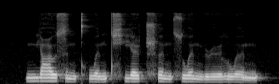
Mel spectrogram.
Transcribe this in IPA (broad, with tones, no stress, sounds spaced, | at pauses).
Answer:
m j ɑ˦ ʊ̯ s ə˨ n kʰ w ə˨˦ n t͡ɕʰ j ɛ˦ ʈ͡ʂʰ ə˥˨ n s w ə˥˨ n ɻ ɻ̩˨˦ l w ə̰˨˩ n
